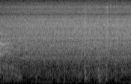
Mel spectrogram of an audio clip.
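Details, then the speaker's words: Honda intake manifold with data logging during a boost test. A thin, steady hiss with a few faint ticks: a small leak, much less than before, still bleeding from one side, possibly near the throttle body flange. ">> Oh, she's leaking somewhere already. A little bit. Yeah, she's still leaking from there. Not nearly as bad."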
